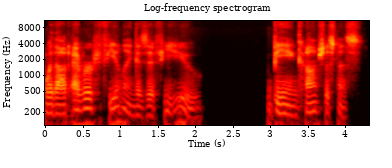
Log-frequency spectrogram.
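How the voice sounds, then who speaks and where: Male meditation guide, deep register, extremely unhurried, deliberate short phrases set apart by silence. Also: a little mellow, husky. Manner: measured, deliberate, with long pauses between short phrases.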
